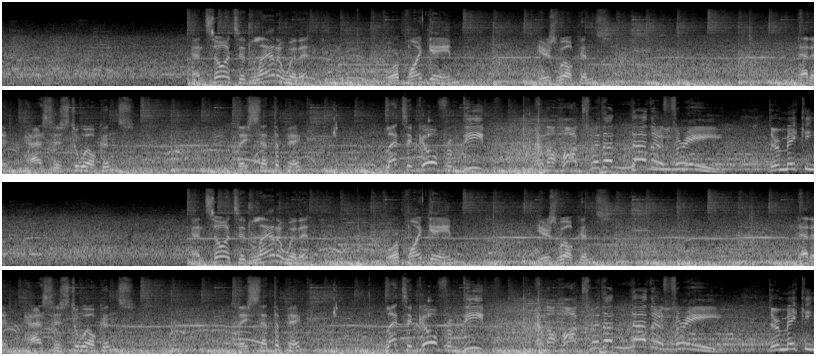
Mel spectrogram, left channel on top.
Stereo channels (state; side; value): normal; both; correlation 0.72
